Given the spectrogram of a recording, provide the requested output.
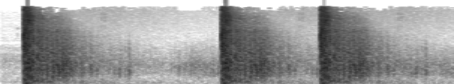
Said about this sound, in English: John and Ada's eldest son Peter heard gunshots coming from the upstairs bedroom.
